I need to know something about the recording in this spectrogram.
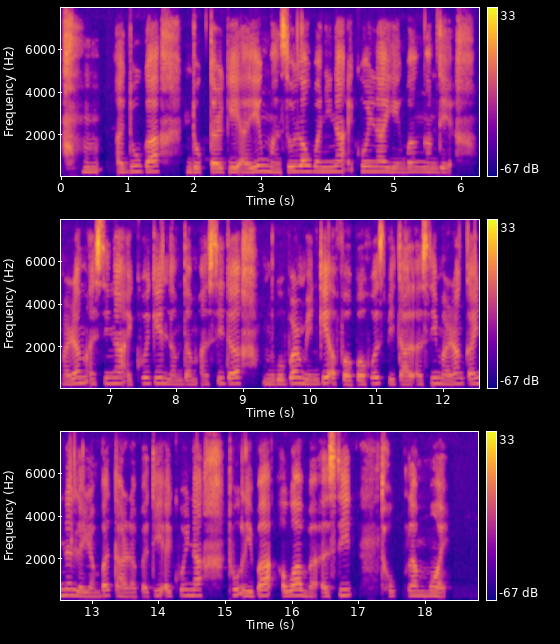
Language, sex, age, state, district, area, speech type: Manipuri, female, 18-30, Manipur, Bishnupur, rural, spontaneous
